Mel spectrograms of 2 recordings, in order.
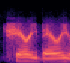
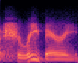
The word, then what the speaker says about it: Cherie Berry: Now, a lot of your listeners probably know her as Sherry Berry or mm-hmm. Cherry Berry or just the elevator lady. And that's how I would have known her till I got to know her. But you actually pronounce her name Cherie Berry, right.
